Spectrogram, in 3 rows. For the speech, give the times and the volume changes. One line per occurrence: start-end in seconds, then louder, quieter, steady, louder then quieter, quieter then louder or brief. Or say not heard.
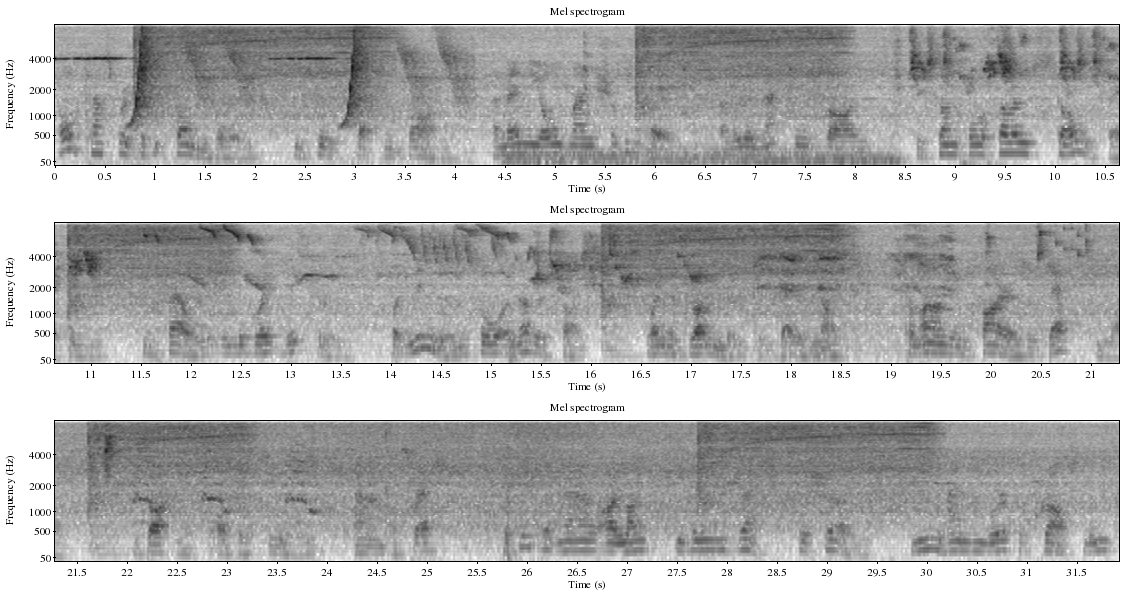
0.0-31.8 steady.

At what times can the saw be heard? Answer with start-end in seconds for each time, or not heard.
0.8-3.5, 5.8-8.0, 10.8-12.6, 16.1-18.6, 21.6-23.4, 27.7-30.2.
